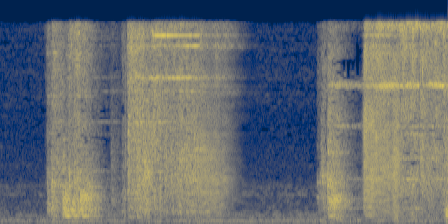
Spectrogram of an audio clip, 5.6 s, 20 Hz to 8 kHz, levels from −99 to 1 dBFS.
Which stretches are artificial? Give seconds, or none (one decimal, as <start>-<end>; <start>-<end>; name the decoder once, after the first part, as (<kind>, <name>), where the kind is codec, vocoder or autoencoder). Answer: 2.5-3.2 (vocoder, Vocos); 4.5-5.0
